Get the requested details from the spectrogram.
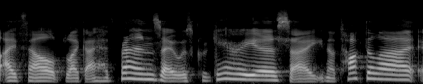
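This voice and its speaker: Against a quiet background, a woman at medium pitch speaks with very wide pitch swings. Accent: Korean. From Korea, then Baltimore from age eleven. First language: Korean. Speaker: novelist. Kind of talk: author talk, onstage interview. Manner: conversational, with fillers.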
